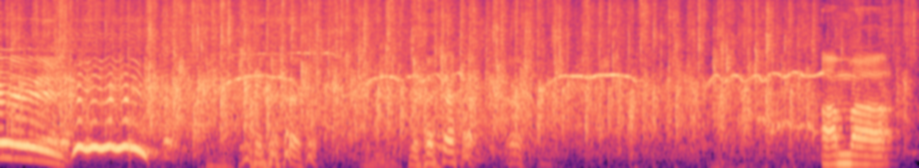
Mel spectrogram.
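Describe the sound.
Sustained audience applause, a dense steady patter of many hands clapping, with voices calling and talking over it, swelling briefly near the end.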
